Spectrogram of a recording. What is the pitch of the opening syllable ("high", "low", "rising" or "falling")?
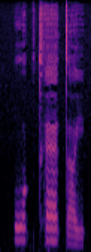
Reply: high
